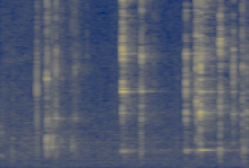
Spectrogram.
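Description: A little spoon clinking against a dish in a home kitchen while making cauliflower pizza crust: a few light, bright metallic taps, scattered and close, with soft handling noise between them.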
